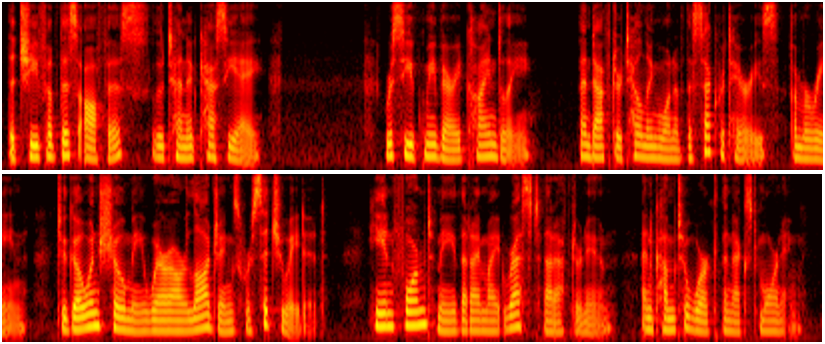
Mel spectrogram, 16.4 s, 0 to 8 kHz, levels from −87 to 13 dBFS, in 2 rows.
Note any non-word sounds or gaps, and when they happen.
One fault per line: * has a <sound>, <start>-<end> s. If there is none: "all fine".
all fine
